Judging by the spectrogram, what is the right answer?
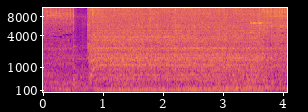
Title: Mechanical unit-Weird noise, running backward?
